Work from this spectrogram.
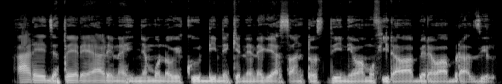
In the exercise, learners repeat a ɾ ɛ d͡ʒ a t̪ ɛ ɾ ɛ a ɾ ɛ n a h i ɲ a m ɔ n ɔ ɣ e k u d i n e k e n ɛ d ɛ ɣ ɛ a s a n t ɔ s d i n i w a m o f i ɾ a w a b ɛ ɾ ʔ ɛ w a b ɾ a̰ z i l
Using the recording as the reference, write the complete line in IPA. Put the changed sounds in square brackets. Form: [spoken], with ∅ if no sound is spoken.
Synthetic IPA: a ɾ ɛ d͡ʒ a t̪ ɛ ɾ ɛ a ɾ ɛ n a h i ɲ a m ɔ n ɔ ɣ e k u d i n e k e n ɛ [n] ɛ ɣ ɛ a s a n t ɔ s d i n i w a m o f i ɾ a w a b ɛ ɾ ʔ ɛ w a b ɾ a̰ z i l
